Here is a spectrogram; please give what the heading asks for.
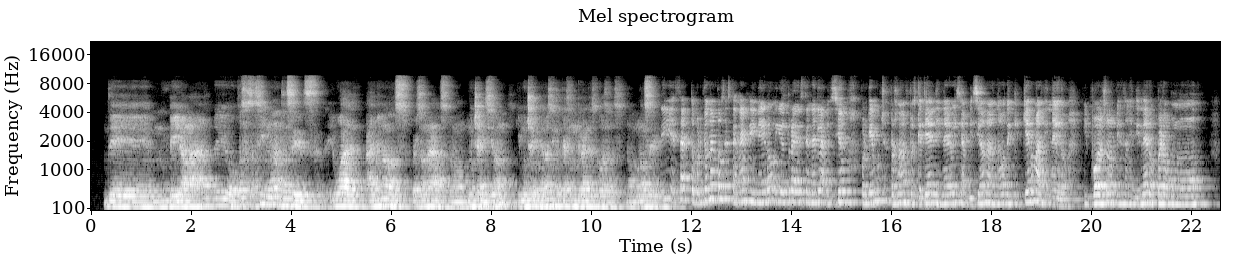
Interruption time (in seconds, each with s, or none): none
